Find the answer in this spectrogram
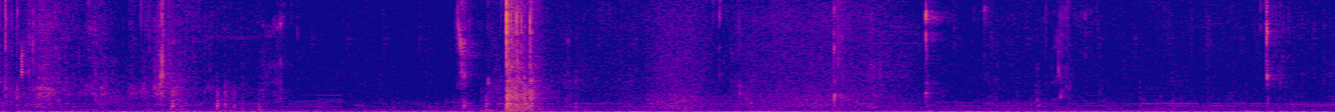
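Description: Close-miked chewing of a mouthful of burrito-bowl food with the mouth closed: soft, wet mouth clicks, with one sharper click about two and a half seconds in.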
